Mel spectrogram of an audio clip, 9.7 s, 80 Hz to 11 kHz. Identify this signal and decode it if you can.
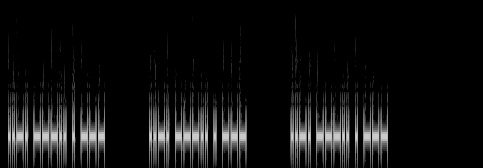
Morse code, heard as a keyed tone, about 28 wpm, 700 Hz. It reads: F8EO F8EO F8EO
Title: DXCC-100 Call Signs - 4 Characters - Repeated 3x - 28wpm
